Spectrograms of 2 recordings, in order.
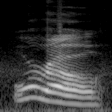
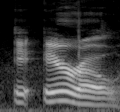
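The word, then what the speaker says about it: Aro: up in my library oro arrow sorry arrow arrow knits in pearls a-r-o arrow arrow i gotta pick the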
